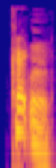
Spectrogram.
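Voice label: "curtain", American English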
